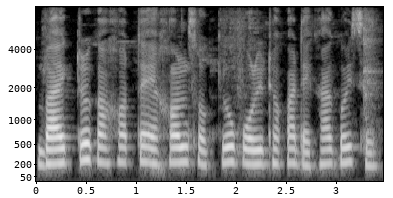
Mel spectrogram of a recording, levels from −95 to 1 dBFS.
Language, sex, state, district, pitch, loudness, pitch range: Assamese, female, Assam, Kamrup Metropolitan, 215 Hz, -19 LUFS, 200-225 Hz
